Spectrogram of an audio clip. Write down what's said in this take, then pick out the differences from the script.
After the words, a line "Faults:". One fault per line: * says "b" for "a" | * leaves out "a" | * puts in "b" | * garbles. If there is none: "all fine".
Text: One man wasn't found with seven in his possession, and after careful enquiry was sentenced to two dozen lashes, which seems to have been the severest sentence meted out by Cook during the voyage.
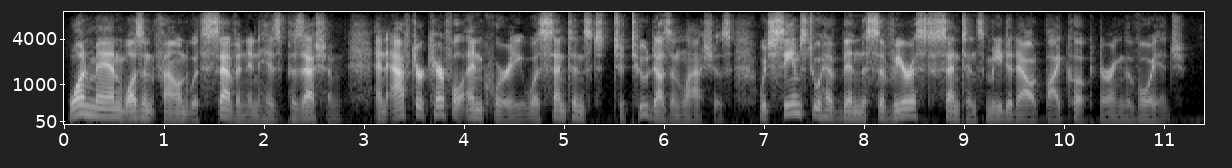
One man wasn't found with seven in his possession, and after careful enquiry was sentenced to two dozen lashes, which seems to have been the severest sentence meted out by Cook during the voyage.
Faults:
all fine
